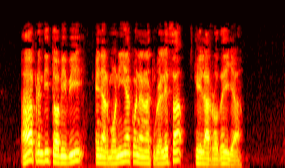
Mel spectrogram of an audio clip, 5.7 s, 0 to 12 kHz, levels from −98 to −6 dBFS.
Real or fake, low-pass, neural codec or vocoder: real; 7.2 kHz; none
